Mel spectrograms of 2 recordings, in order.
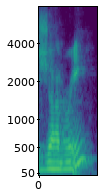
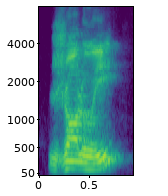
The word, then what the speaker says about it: Jean-Louis: So it's Jean-Louis. Jean-Louis. Jean-Louis. Jean-Louis. Juan Luis in Espanol.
